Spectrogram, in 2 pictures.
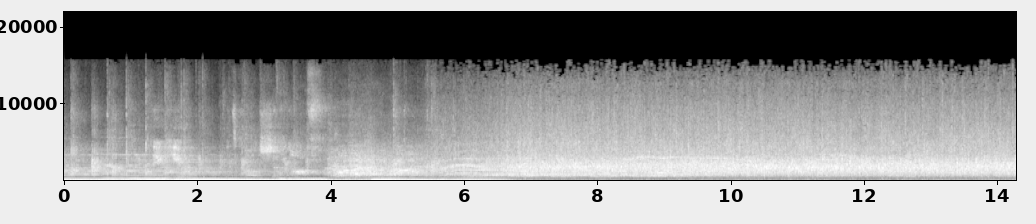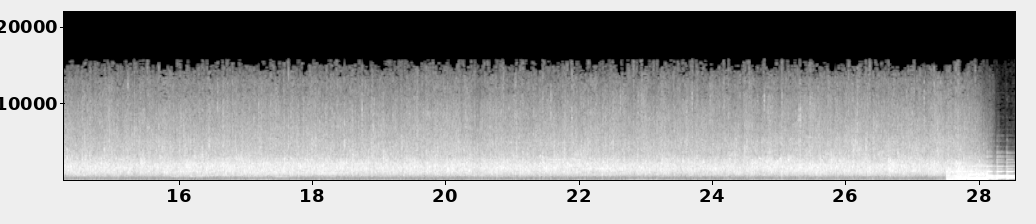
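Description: A live piano song with band backing ends a few seconds in, and a large audience applauds steadily for about twenty seconds.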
